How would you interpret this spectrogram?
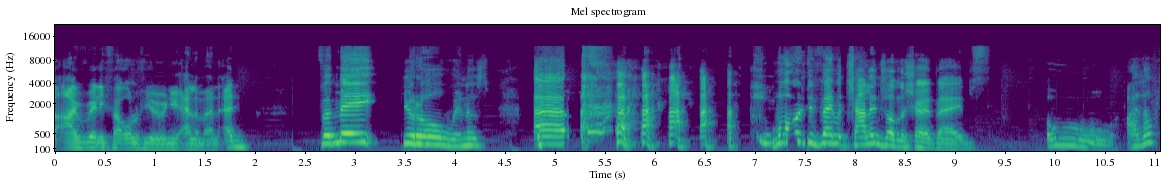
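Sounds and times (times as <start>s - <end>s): person laughing: 4.8s - 7.4s.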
